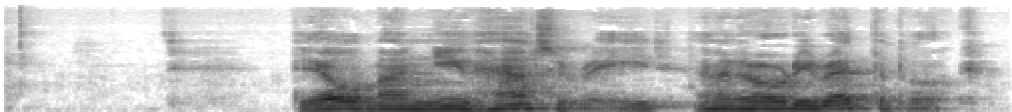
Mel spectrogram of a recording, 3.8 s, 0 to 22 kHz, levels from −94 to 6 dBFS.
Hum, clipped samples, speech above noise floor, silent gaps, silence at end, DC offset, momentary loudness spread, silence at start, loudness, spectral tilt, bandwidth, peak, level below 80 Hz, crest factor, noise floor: none; under 0.1%; 48 dB; none; 0.1 s; under 0.1%; 12 LU; 1.1 s; -16 LUFS; -7 dB/octave; 15.5 kHz; -2 dBFS; -50 dBFS; 16 dB; -63 dBFS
